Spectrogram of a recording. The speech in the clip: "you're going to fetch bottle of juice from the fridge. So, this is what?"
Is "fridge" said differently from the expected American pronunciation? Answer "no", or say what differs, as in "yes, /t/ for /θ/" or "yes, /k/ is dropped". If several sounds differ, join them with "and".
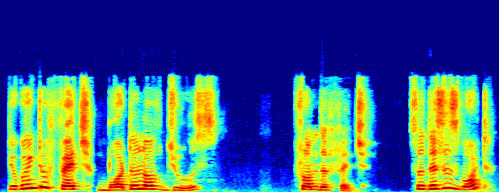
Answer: yes, /ɹ/ is dropped and /tʃ/ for /dʒ/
